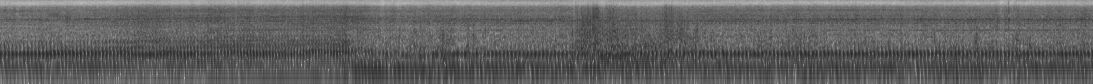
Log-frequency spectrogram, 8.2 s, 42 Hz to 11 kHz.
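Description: Zipco KPR 200 motorcycle's 200 cc engine running as the bike is ridden, its note changing abruptly about two and a half seconds in, then steady again.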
